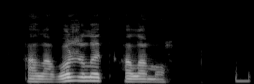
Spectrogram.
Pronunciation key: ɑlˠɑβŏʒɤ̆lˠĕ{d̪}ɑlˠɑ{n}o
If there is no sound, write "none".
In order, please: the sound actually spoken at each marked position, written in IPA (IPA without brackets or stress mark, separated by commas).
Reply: t̪, m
